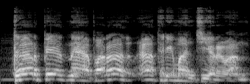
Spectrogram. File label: voice message tt repaired, russian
